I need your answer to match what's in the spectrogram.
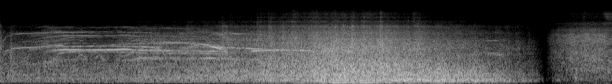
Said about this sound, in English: R is for roller coaster.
